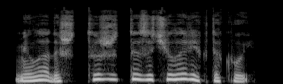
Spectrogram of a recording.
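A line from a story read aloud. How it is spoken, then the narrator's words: Ancient one, muffled voice. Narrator (Russian): древний глухо произнес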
